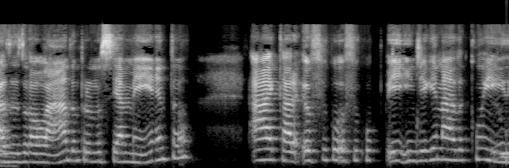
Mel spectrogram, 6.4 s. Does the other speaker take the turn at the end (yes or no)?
yes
